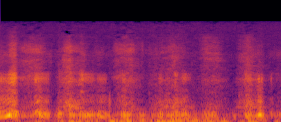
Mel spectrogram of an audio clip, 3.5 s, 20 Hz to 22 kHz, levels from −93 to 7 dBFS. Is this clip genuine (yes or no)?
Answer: no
